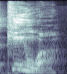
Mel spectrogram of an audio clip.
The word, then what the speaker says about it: quinoa: seeing this it's this it's the word q u i n o a how do you say that you know how to say it though you do no you don't I've never used that word oh no no never it's quinoa quinoa yeah it's the food quinoa okay I've heard it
